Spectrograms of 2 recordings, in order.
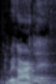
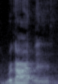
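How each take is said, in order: Both takes have the same delivery.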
